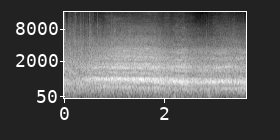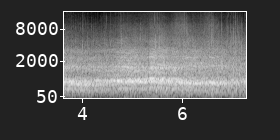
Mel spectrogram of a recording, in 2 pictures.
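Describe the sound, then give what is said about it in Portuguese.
A large football stadium crowd of Chelsea supporters at a final roars and chants steadily, a dense wall of voices with rising and falling swells and no clear breaks throughout. “Mas sintam realmente a torcida do Chelsea está forte aqui.”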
